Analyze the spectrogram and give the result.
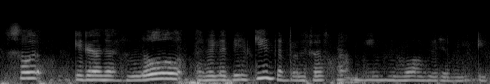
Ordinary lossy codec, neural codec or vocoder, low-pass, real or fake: none; codec, 16 kHz, 1 kbps, FreqCodec, smaller model; 7.2 kHz; fake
